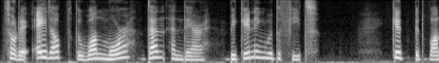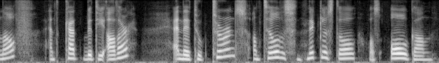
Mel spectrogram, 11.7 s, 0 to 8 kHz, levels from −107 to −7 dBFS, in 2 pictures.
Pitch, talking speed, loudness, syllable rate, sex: 220 Hz, 180 wpm, -20 LUFS, 4.9 syllables/s, female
